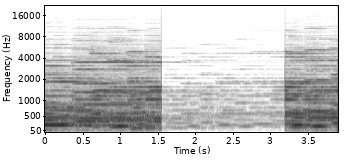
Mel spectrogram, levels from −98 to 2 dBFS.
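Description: From 1.56 s to 3.21 s the level falls by about 30 dB and what remains is a faint copy, then returns at full body. The likely cause is one channel inverted: with one side's polarity reversed, everything common to both channels cancels when they are summed, leaving only their faint difference. Unlike a dropout or gain dip, the sound never vanishes entirely, and the centre disappears.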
